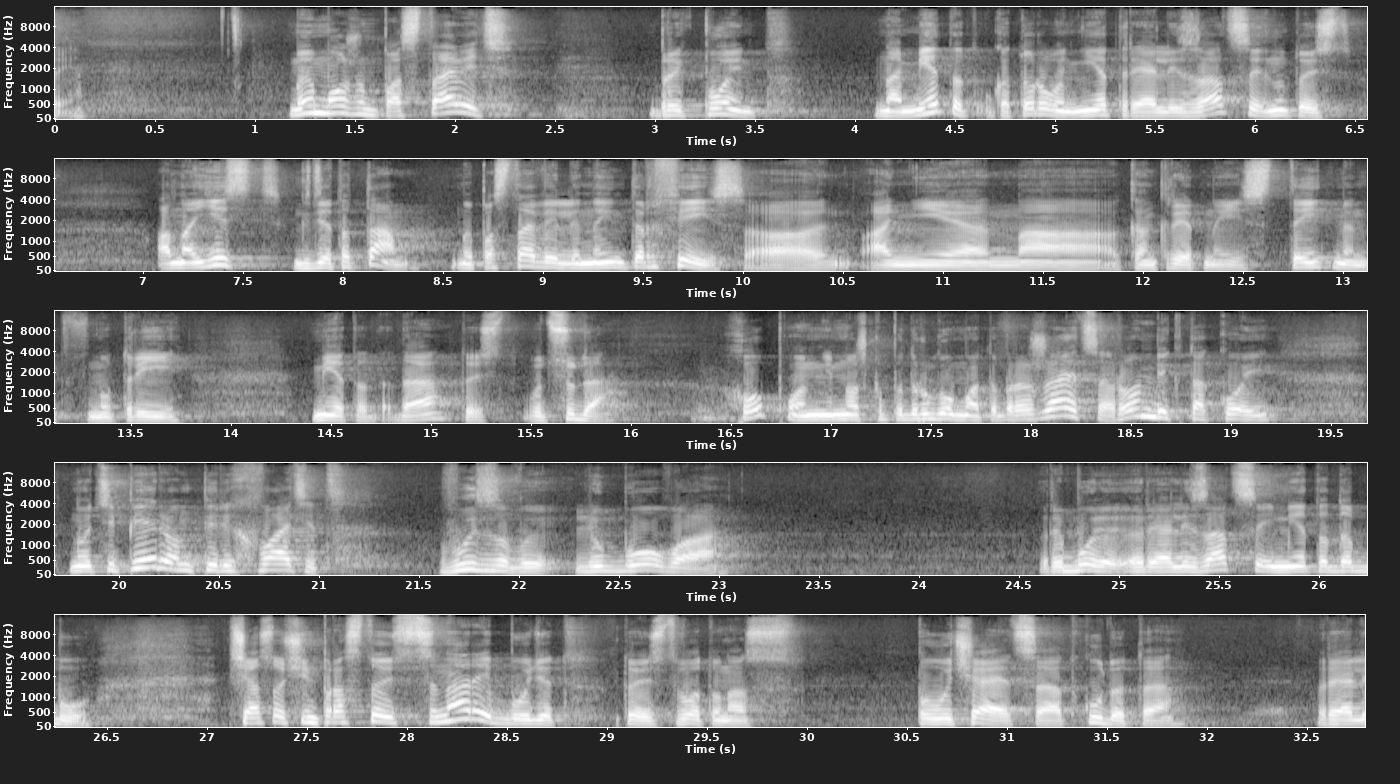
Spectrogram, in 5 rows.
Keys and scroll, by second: 16.4 super+F8.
